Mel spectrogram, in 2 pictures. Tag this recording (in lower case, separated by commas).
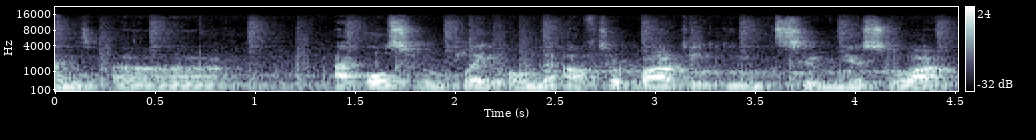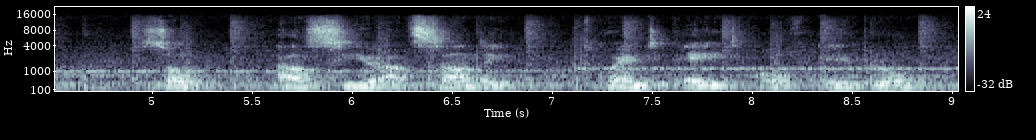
music, speech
